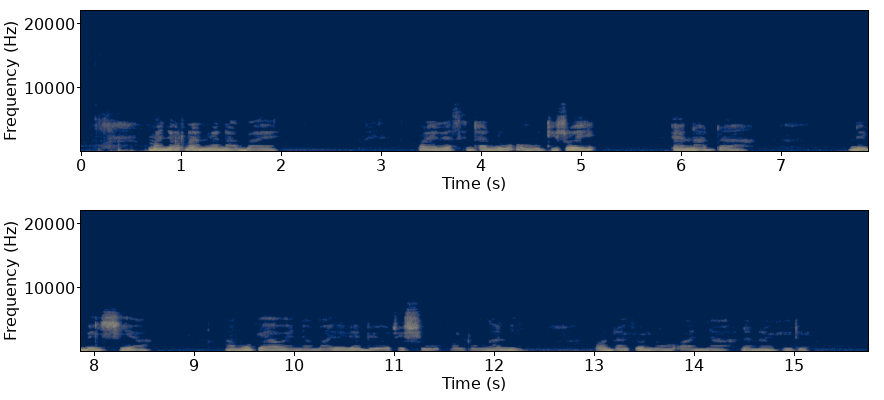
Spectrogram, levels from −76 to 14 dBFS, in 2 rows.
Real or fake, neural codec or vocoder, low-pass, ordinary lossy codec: real; none; 19.8 kHz; none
